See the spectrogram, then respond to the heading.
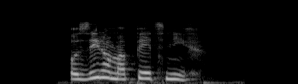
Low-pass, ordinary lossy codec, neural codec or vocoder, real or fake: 7.2 kHz; AAC, 64 kbps; codec, 16 kHz, 16 kbps, FreqCodec, smaller model; fake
